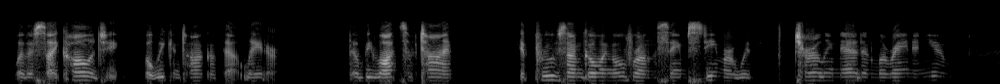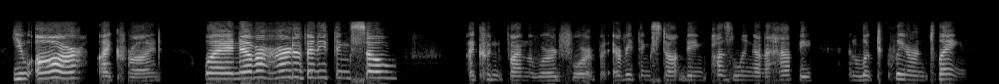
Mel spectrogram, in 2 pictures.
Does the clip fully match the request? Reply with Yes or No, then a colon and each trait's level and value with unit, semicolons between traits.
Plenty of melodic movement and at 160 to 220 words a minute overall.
Yes: wide, 5.7 semitones; average, 185 wpm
